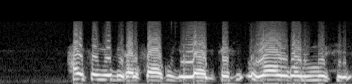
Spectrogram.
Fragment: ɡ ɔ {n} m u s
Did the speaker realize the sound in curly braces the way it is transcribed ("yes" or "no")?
yes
